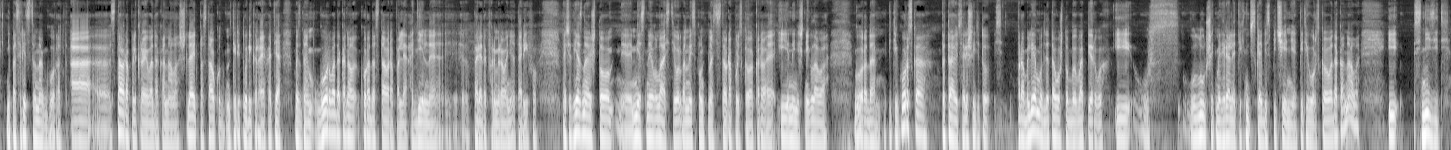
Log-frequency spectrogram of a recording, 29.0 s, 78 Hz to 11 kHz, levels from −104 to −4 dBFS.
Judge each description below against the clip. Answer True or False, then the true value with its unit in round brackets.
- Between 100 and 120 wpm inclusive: True (110 wpm)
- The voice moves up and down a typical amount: True (3.0 semitones)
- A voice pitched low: True (105 Hz)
